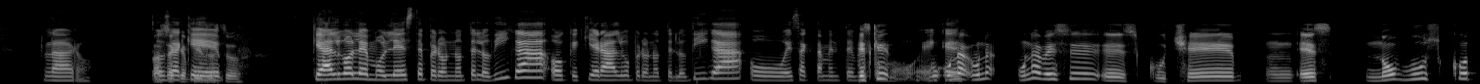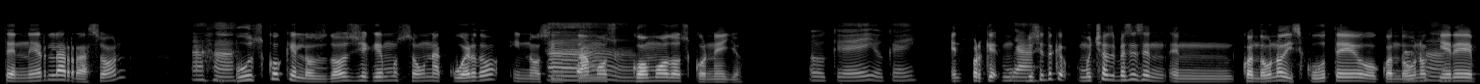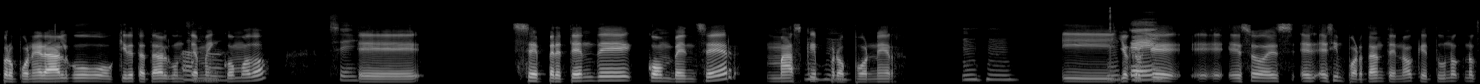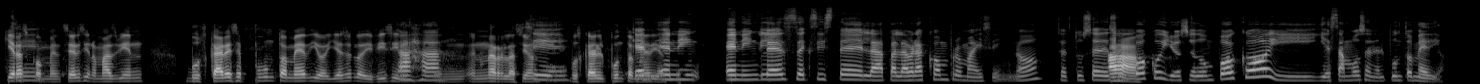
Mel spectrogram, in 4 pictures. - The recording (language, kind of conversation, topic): Spanish, unstructured, ¿Crees que las relaciones tóxicas afectan mucho la salud mental?
- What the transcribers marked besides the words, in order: other background noise; in English: "compromising"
